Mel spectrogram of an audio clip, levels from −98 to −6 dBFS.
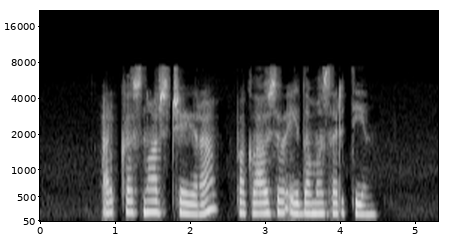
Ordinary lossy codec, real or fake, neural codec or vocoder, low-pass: AAC, 32 kbps; real; none; 7.2 kHz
